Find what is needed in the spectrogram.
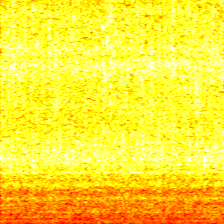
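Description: Black-eyed peas and shrimp cooking in dendê palm oil in a pot on the stove, giving a steady, even sizzle.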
